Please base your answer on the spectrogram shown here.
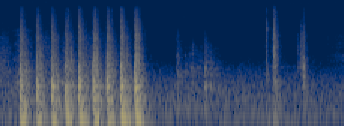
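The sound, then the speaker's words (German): Knocking on a wooden hut door: a quick, even run of nine sharp raps, then quiet with a few faint scattered taps and one or two softer knocks afterward. “Wir klopfen einfach hier an der Hütte.”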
